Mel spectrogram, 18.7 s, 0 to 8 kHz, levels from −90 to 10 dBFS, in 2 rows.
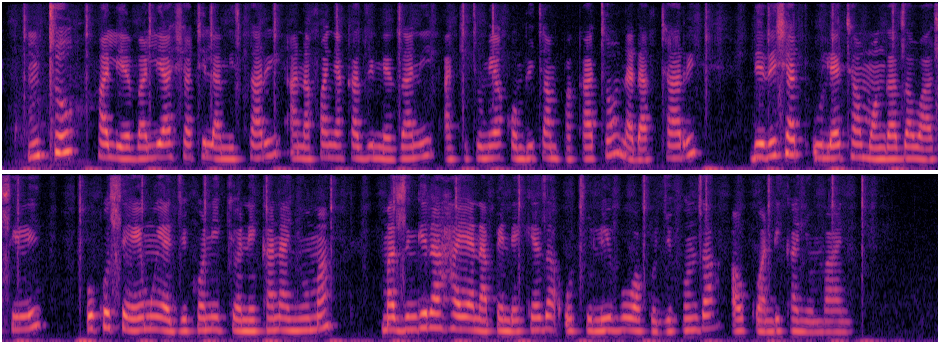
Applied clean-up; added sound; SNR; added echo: none; Rattle (instrument); 18 dB; none.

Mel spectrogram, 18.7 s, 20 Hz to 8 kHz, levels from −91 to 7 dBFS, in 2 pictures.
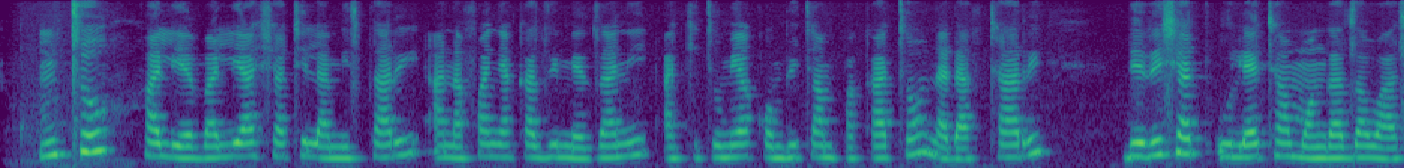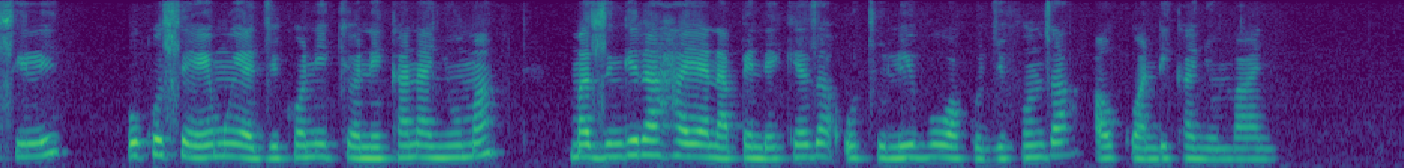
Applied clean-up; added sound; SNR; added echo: none; none; none; none.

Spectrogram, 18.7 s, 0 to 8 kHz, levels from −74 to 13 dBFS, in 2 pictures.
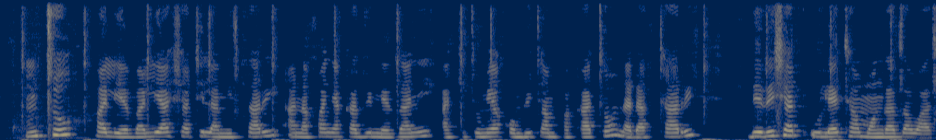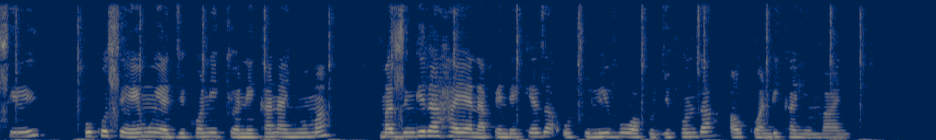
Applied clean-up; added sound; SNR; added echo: classical method Wiener filter.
